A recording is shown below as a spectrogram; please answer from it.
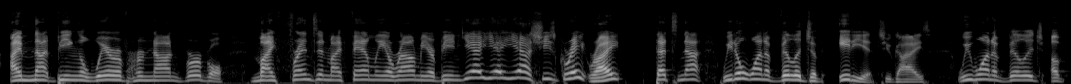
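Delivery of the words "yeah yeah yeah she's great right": high, breezy mock reassurance; mock enabling friend. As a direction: brush it off like a yes-man friend. Mocking enabling friends and family.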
